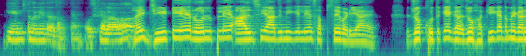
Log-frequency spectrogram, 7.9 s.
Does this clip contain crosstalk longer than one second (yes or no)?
no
